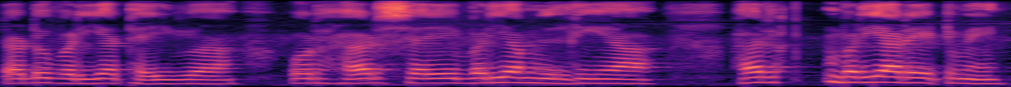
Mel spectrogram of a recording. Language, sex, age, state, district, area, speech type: Sindhi, female, 45-60, Delhi, South Delhi, urban, spontaneous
